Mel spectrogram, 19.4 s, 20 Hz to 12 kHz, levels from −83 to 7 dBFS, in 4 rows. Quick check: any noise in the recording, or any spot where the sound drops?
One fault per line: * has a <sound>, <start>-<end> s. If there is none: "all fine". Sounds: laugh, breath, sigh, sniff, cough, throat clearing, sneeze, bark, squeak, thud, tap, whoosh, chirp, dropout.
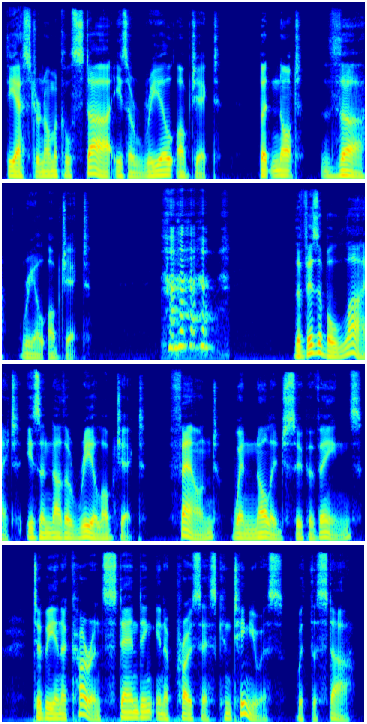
* has a laugh, 7.0-7.9 s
